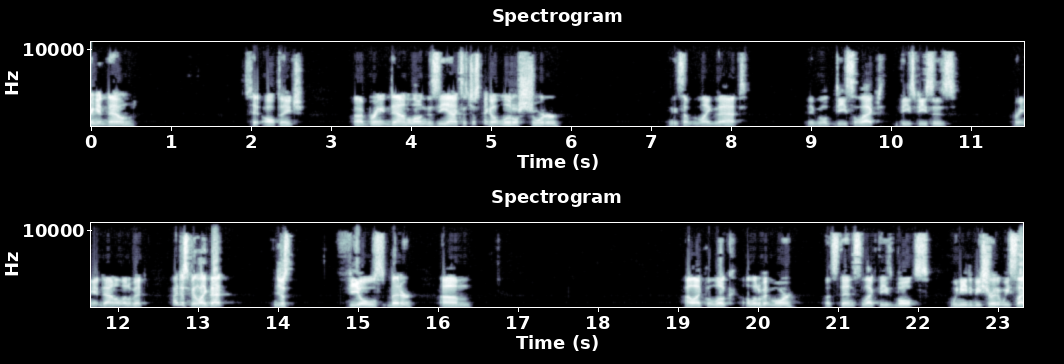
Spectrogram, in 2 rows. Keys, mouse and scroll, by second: 1.8-4.3 right drag, 2.9 alt+h, 4.4-6.3 drag, 4.5 z, 5.6 g, 6.3 middle click, 7.6-10.0 drag, 7.7 z, 7.9 b, 10.2 z, 10.8 g, 11.9-14.2 drag, 12.0 Tab, 13.4 KP_1, 14.2-16.3 middle drag, 14.7 Tab, 15.0 z, 15.1 a, 15.8 b, 17.6 ctrl+l, 18.7 z, 19.0 g, 20.3 click, 20.5 Tab, 21.1-22.1 middle drag, 21.4 z, 22.1 right click, 22.7 alt+h.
